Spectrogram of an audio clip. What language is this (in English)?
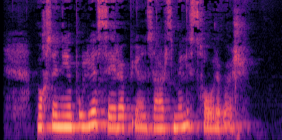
Georgian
